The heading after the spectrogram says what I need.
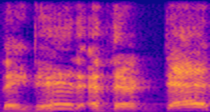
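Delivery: put-on very old lady voice, high and very loud. Retelling a lady's reply to a question, imitating a very old lady. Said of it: "with the oldest voice I've ever heard".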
